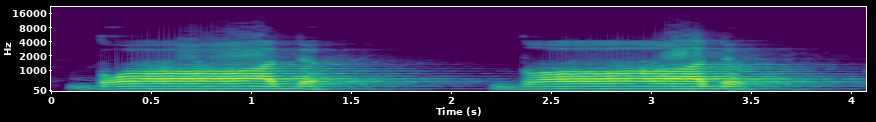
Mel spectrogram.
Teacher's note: بود کا ساؤنڈ ٹنگ کے سائڈ سے نکلتا ہے اور ٹیتھ کے پاس ٹچ ہوتا ہے. بود ایک وائس فیرنجیل ساؤنڈ ہے. یہ ساؤنڈ ہیوی اور تھوڑا نیزل ہوتا ہے. اس میں ٹنگ اور دانتوں کے بیچ کانٹیکٹ ہوتا ہے.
